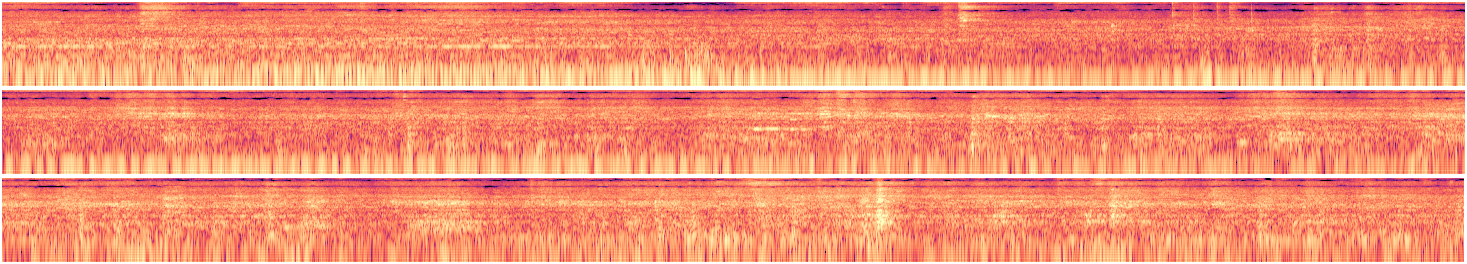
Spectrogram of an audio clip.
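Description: Freight train passing close by: the trailing BNSF diesel locomotive's engine runs with a deep rumble for the first few seconds and fades as it moves off, then a string of ethanol tank cars rolls past with a steady rumble and wheels clicking over the rail joints. A sharp clank sounds near the end.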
